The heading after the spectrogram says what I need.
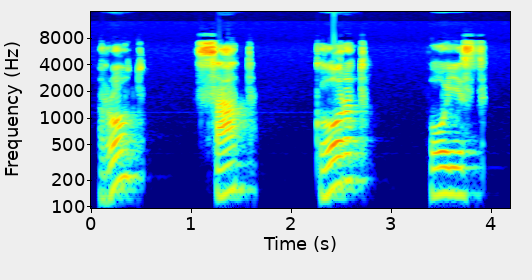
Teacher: дар охири калима д чун т талаффуз мешавад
